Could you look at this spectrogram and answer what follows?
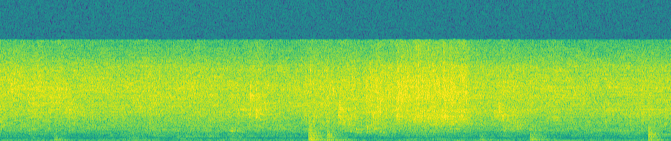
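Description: Tap water running into a ceramic sink and splashing over wet hair as hands rinse it through, with a couple of louder splashes about three seconds in and near the end.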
